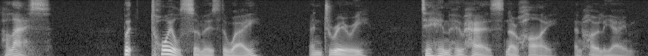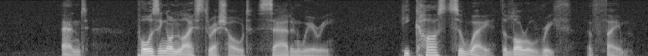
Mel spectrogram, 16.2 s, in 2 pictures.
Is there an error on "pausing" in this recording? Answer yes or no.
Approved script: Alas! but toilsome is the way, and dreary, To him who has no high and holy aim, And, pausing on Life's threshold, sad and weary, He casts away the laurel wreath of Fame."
no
